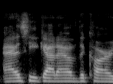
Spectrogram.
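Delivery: ordinary delivery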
